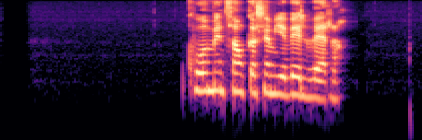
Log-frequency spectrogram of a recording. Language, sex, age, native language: Icelandic, female, 60-69, Icelandic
